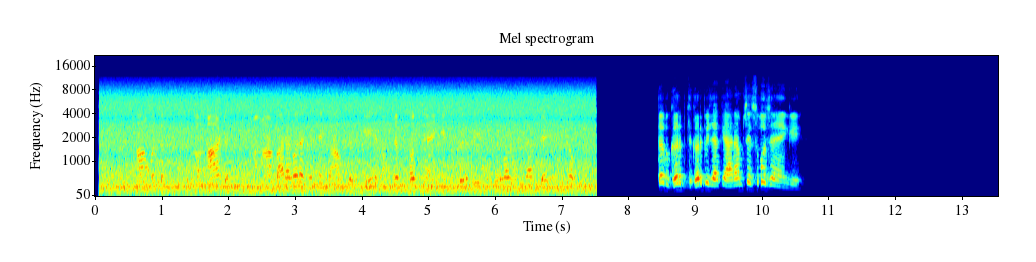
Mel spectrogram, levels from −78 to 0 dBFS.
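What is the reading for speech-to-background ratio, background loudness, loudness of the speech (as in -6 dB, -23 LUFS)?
-3.0 dB, -20.5 LUFS, -23.5 LUFS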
